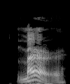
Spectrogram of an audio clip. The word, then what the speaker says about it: myrrh: I would call the ointment myrrh and pronounce that Y as a U, because it is in Greek also.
